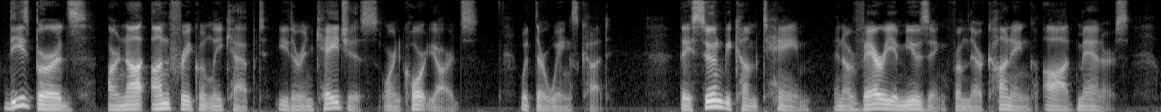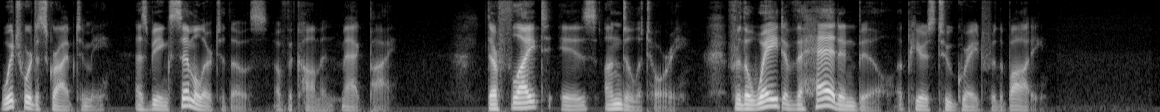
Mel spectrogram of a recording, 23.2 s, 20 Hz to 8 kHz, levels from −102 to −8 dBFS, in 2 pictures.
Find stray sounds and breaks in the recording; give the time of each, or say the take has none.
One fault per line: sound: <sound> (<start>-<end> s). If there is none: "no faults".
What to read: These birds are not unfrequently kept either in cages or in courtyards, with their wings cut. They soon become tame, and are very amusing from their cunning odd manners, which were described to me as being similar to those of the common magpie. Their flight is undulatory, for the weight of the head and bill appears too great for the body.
no faults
